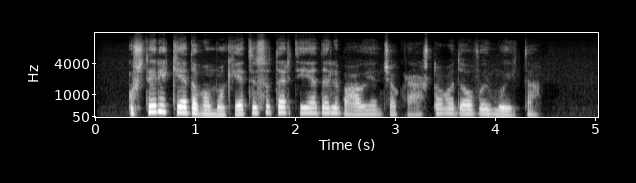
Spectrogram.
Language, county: Lithuanian, Kaunas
